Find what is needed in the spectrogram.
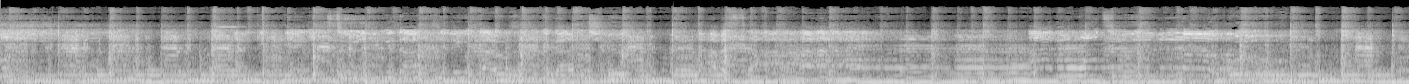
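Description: Live rock band playing: guitars, bass guitar and a drum kit keeping a steady beat, with a woman singing.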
